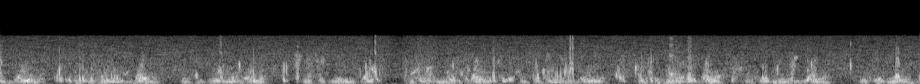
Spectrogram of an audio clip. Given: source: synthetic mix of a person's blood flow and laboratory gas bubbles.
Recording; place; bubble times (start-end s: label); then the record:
Doppler ultrasound of blood flow; precordium
0.00-0.06 s: bubbles
0.53-1.33 s: bubbles
1.92-2.01 s: bubbles
2.15-2.45 s: bubbles
2.50-2.67 s: bubbles
2.80-3.26 s: bubbles
3.57-3.83 s: bubbles
4.03-4.37 s: bubbles
4.45-4.71 s: bubbles
4.87-5.22 s: bubbles
5.32-5.78 s: bubbles
6.14-6.57 s: bubbles
6.64-7.00 s: bubbles
7.31-7.44 s: bubbles
7.59-7.82 s: bubbles
7.89-7.99 s: bubbles
8.04-8.16 s: bubbles
8.46-8.54 s: bubbles
8.67-9.12 s: bubbles
From the record:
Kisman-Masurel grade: 343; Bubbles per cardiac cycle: rolling drumbeat, 9 or more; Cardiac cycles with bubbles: 100%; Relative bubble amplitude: loud (0.450 to 0.775); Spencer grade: 3 (all of the cardiac periods contain showers or single bubble signals, but not dominating or overriding the cardiac motion signals); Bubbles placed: only in the low amplitude regions of the cardiac cycle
